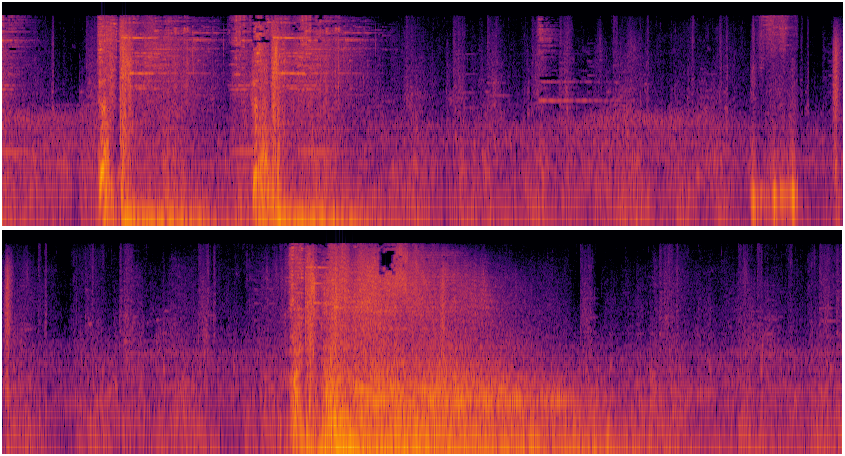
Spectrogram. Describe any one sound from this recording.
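Game spell effects burst and crash with deep booms.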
